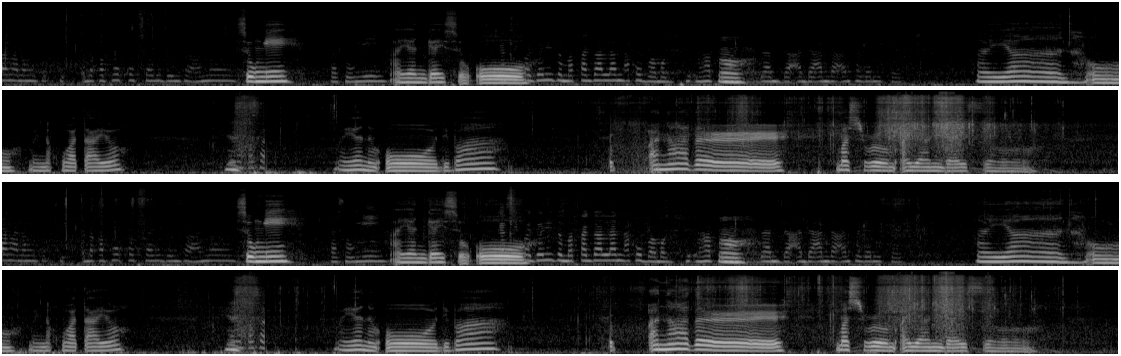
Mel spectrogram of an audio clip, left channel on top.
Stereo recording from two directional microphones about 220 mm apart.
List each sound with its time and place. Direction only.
2.3 s speech: 5° right (ahead or behind)
5.5 s a sound: 55° right (ahead or behind)
7.2 s speech: 5° right (ahead or behind)
7.6 s a sound: 60° right (ahead or behind)
9.7 s speech: centre (ahead or behind)
13.4 s speech: centre (ahead or behind)
17.2 s speech: 25° right (ahead or behind); by 21.2 s 5° right (ahead or behind)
